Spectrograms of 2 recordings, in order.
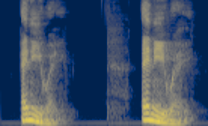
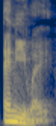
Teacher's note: Normally with a falling intonation. Anyway. And that tells everybody you're changing topic.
